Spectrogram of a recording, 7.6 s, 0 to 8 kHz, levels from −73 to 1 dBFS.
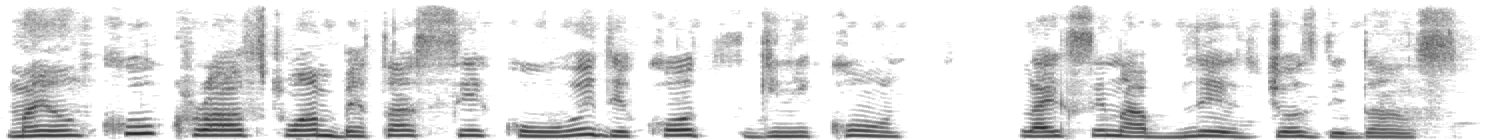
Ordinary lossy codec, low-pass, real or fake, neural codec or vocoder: none; none; real; none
